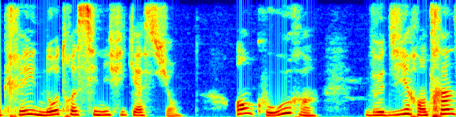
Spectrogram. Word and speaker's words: cours: phonétique internationale de cours cours il ne faut pas confondre cours avec un S avec un autre mot qui se prononce de la même façon court mais qui lui est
